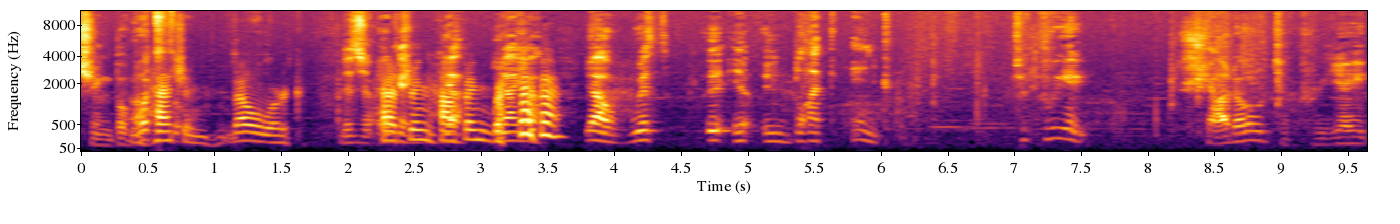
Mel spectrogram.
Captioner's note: laughs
